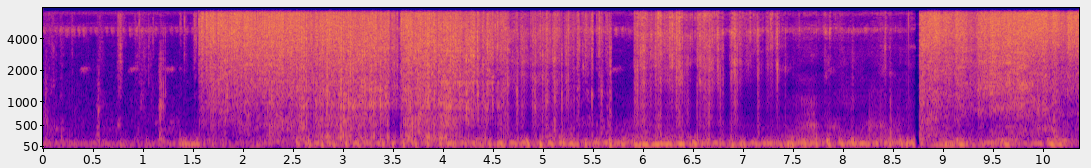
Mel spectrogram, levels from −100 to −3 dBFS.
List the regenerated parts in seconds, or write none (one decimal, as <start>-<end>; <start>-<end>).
4.6-5.3; 5.8-8.8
